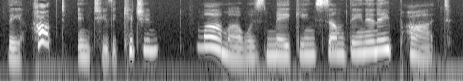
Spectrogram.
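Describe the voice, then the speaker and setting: A woman narrating a children's read-aloud in a deliberate, sing-song way as storytime host. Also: high-pitched, very animated, creaky, sharp tone, dry recording.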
